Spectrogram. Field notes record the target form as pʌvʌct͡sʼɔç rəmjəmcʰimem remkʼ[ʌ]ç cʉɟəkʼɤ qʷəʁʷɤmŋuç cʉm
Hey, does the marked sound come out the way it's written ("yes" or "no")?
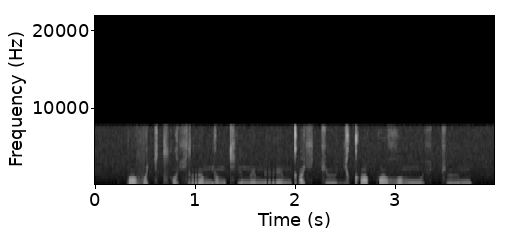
no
